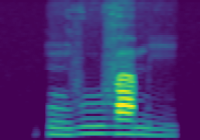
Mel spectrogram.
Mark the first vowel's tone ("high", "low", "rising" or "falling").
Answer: low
